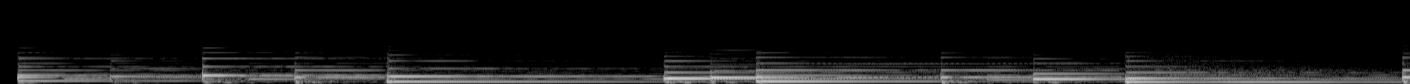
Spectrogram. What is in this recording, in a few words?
Instrumental Piano Ghamgin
